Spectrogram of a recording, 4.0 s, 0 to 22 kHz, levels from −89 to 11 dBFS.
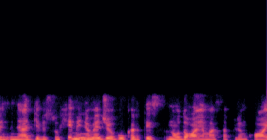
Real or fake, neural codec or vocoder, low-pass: real; none; 7.2 kHz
